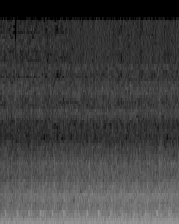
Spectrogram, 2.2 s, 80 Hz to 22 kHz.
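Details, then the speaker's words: 2013 GMC Sierra 5.3L, 198,000 miles, just rebuilt with new lifters, camshaft, timing chain and oil pump, running without its fuel pump fuse. Steady even idle with a light fast lifter tick settling as lifters prime; good oil pressure. "Well, I guess it's just gonna run without a fuel pump fuse. It's running good."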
